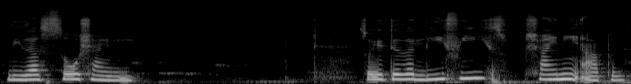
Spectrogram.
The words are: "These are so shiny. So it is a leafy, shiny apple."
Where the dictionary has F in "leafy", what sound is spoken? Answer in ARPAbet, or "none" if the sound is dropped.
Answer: F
